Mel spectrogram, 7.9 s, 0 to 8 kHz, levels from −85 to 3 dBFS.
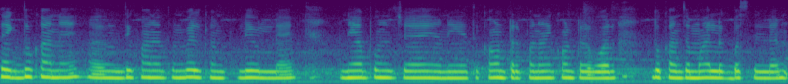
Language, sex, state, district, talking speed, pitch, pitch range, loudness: Marathi, female, Maharashtra, Mumbai Suburban, 145 wpm, 235 Hz, 230-245 Hz, -14 LUFS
